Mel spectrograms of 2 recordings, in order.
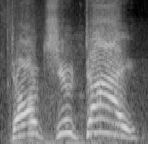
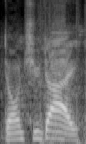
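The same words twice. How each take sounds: First: Slow, loud, higher pleading; louder, drawn-out desperate plea. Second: Said in the usual way. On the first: Real, not acted. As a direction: beg him to survive, stretching die. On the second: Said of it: "urging teammate".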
